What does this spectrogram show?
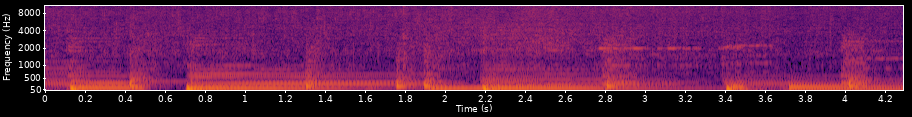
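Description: Chicken thighs sizzling as they fry in shallow hot oil in a nonstick pan while they are turned over with metal tongs. Soft background music of short held notes plays along.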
